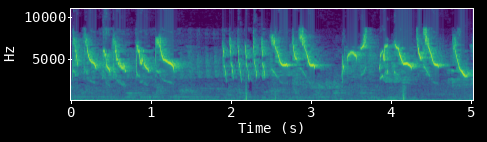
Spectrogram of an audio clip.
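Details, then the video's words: Pacitan (Oriental white-eye) singing a long ngriwik phrase: bright high descending slurred whistles in tight bunches, a short chattering run, and a few sharp clicks over a soft low hum. "Pacitan Ori Ngriwik panjang"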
